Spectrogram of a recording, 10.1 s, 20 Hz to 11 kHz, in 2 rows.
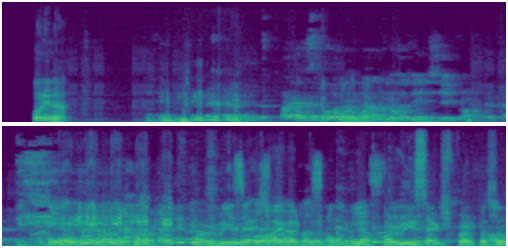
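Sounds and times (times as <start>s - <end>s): men talking: 0.3s - 0.7s, 1.4s - 10.0s
men chuckling: 1.4s - 2.8s, 4.8s - 10.0s.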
